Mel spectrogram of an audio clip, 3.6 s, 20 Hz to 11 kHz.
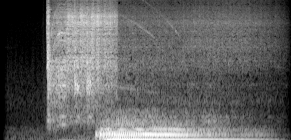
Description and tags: Car Engine Starting
Noise starting the car engine.
2 microphones: 1) on the hood 2) on the deafener
Both tracks are mixed.
Recording by Sennheiser ME80 & Oktava MD-380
